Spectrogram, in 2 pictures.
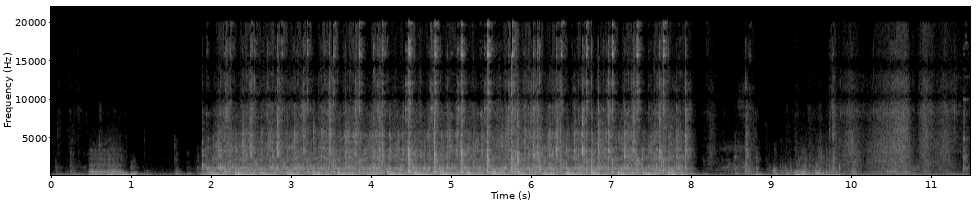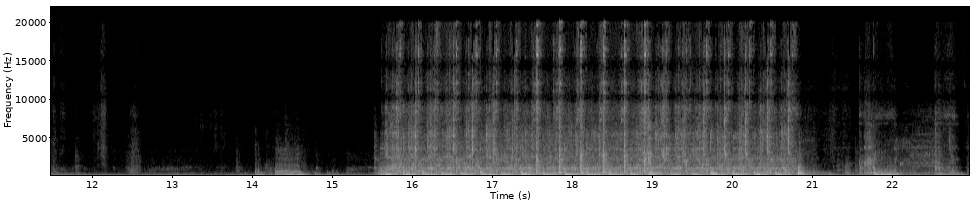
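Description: Sewing machine stitching heavy material for a RZR Magnum Pak build, two long bursts of fast, steady mechanical whirring and thumping separated by quiet pauses with faint handling sounds, close and loud, no speech.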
